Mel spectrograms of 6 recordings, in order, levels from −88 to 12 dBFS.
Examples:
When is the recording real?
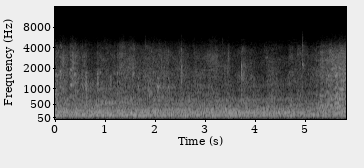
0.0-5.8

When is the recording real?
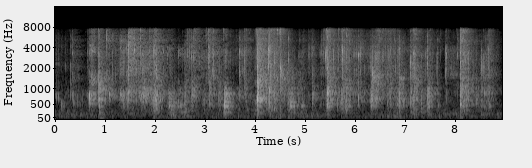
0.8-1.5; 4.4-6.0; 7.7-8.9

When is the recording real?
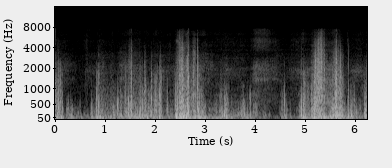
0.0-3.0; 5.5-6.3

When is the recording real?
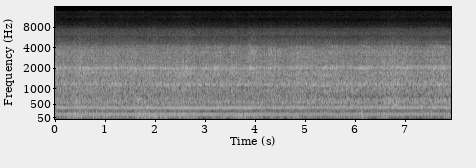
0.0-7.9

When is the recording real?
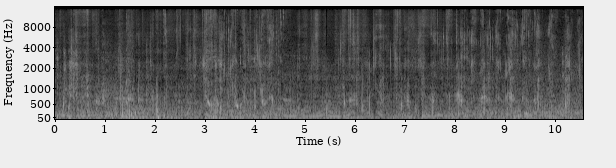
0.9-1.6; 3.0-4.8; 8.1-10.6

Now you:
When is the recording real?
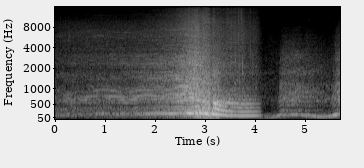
0.0-3.0; 4.4-5.7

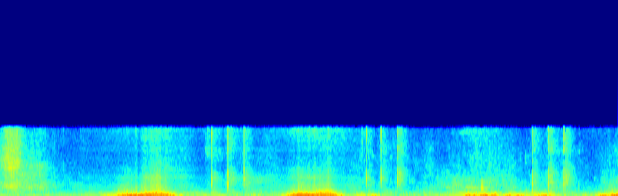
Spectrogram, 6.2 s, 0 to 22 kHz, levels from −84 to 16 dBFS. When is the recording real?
0.0-0.8; 3.6-6.2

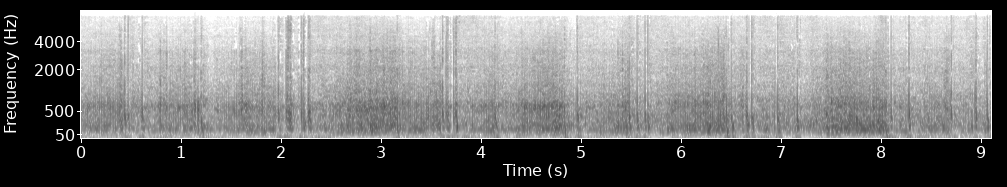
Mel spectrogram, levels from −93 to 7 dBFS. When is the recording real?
2.5-3.2; 5.3-5.9; 7.0-7.7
